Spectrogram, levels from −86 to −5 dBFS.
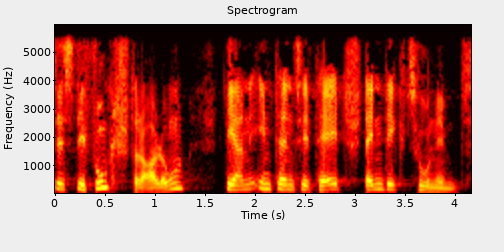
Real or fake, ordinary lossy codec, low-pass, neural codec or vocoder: real; none; 5.4 kHz; none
